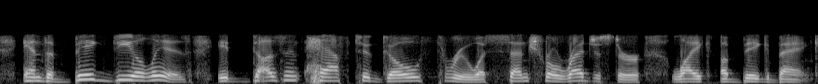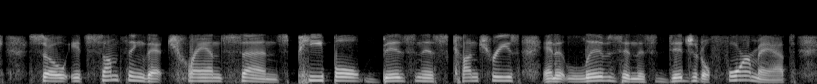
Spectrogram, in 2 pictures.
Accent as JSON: {"language": "English", "town": "Bloomington", "region": "Illinois", "country": "United States", "said": "I am from Bloomington Normal."}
